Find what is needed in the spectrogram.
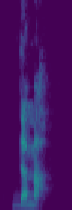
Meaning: damma
- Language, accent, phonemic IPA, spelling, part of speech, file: French, France, /da.ma/, damma, noun, LL-Q150 (fra)-damma.wav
